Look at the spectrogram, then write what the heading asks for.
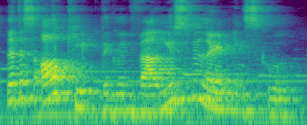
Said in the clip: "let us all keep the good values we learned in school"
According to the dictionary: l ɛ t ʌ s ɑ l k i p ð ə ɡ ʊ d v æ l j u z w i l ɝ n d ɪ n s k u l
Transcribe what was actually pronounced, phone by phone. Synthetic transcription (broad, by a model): l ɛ t ʌ s ɑ l k i p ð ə ɡ ʊ d v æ l j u s w i l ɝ n ɪ n s k u l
